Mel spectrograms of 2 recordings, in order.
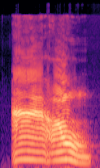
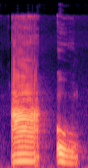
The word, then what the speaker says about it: أعوذ: Anak-anak, ketika membaca a'au ada huruf ain, maka kita membacanya a'au, bukan a'u.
